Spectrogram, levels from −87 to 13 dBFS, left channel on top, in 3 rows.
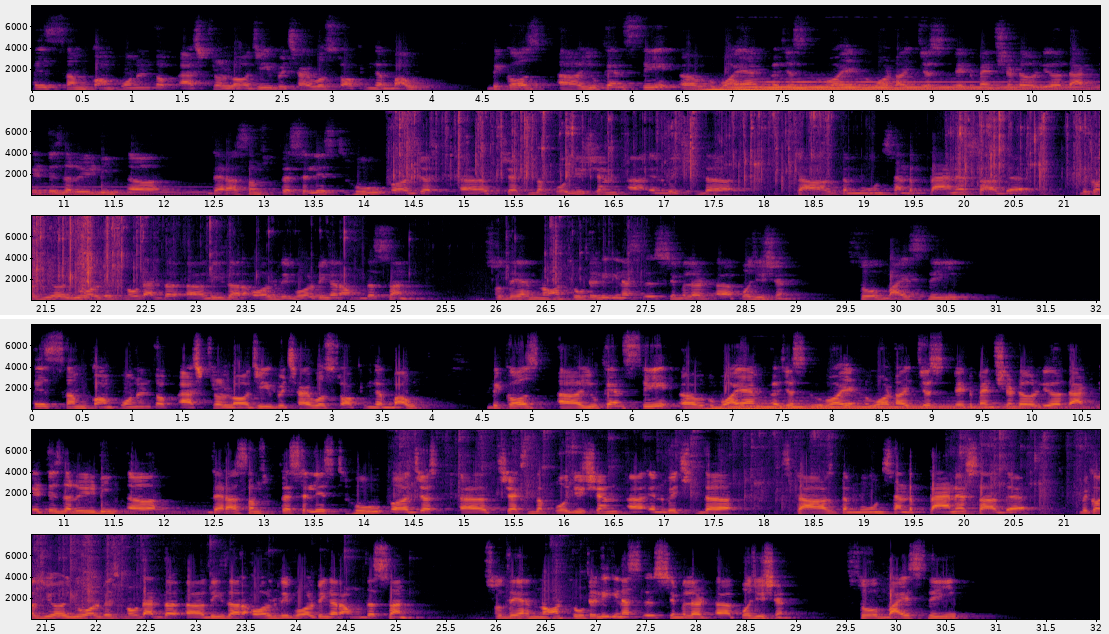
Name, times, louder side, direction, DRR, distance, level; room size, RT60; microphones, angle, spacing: voice 1, 0.0-3.9 4.6-11.9 12.4-17.7 18.3-20.6 21.2-25.2 25.9-29.0 29.6-30.6, right 6 dB, 55° right, 15 dB, 0.3 m, -29 dB
sound 1, 6.5-12.4, left 2 dB, 90° left, 1.3 m, -30 dB
sound 2, 14.2-18.8 19.8-23.3 23.6-23.8 24.1-24.5 25.1-25.2 25.8-26.2 26.5-27.5, left 10 dB, 45° left, 0.4 m, -37 dB
7.7 x 4.2 x 3.9 m, 0.63 s
head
